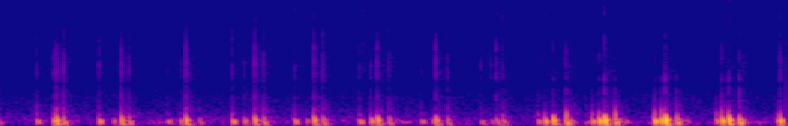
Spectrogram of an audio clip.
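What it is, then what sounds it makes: Cork disk. A round, flat, solid cork disk is tapped with fingertips on its face and edge. About twenty soft, dull, low thuds come quickly at an uneven pace, with almost no ring after each. The taps grow louder toward the end.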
